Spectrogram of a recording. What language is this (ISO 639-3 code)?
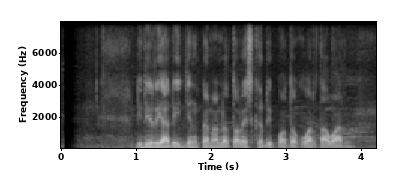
sun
